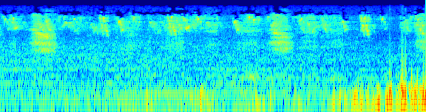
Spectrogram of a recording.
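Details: European rollers competing for a nest site at a thatched inn roof in the Kiskunság, Hungary, during days of territorial fighting: harsh, rasping bursts stand out around half a second and three and a half seconds, over chirping from other birds and low rumbling noise.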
